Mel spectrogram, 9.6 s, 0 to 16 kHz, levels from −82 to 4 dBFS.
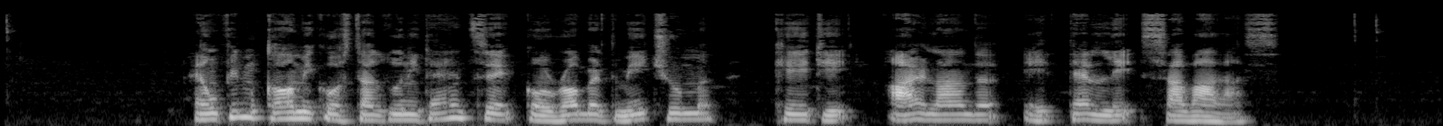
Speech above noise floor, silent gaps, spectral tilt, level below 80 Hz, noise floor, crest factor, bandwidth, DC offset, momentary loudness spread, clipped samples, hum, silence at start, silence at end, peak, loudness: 47 dB; none; -6 dB/octave; -48 dBFS; -68 dBFS; 22 dB; 11.5 kHz; under 0.1%; 11 LU; under 0.1%; none; 1.3 s; 1.15 s; 0 dBFS; -22 LUFS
